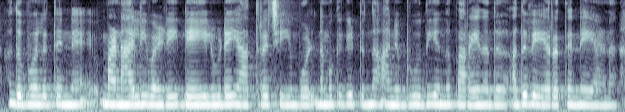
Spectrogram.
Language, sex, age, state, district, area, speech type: Malayalam, female, 18-30, Kerala, Kannur, rural, spontaneous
